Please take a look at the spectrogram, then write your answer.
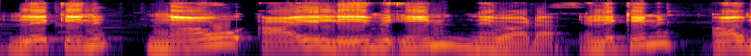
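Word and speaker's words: Nevada: I live, इसे पढ़ते हैं हम लोग लिव इन नेवादा, ठीक है, नेवाडा बोलेंगे, नेवादा भी हो सकता है, ठीक है।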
